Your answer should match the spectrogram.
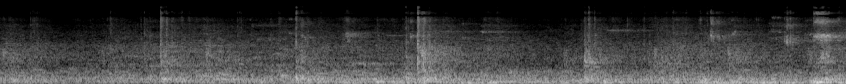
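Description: Squash rally: the ball cracking off rackets and the court walls about every one to one and a half seconds, ringing in a large hall.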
